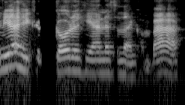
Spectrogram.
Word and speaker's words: Hyannis: Can't pronounce that one. That's fair. That's fair. There are some Heinous? cities. It's Hyannis.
